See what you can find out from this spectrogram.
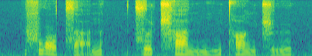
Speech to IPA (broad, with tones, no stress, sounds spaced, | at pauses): ʂ w ɔ˥˩ t͡s a̰˨˩˦ n | t͡s ɹ̩˥ ʈ͡ʂʰ a˥˩ n m i˧˥ ŋ t̪ʰ ɑ˥˩ ŋ ʈ͡ʂ ɻ̩˧˥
